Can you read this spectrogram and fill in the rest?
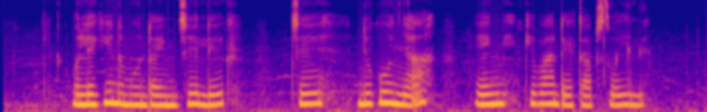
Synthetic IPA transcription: o˨le˦ki˦na˨mu˨nda˨i˨mt͡ʃe˦le˦k | t͡ʃe˦ | ɲu˦ku˦ɲa˦ | ɛ˦ŋkɪ˦βa˦ndɛ˨ta˨pswa˦i˦le˨

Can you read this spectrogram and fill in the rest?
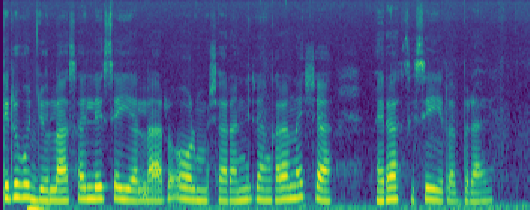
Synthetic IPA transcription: i˦ɾi˦ku˦d͡ʒo˨la˨sa˦le˦se˦ja˨la˨ɾɔ˦olmu˨ʃa˨ɾa˨ni˦ɾa˨ŋɡa˦ɾa˦na˦ʃa | me˨ɾa˦se˨se˦ji˨ɾa˨bi˨ɾaɡɛ˦

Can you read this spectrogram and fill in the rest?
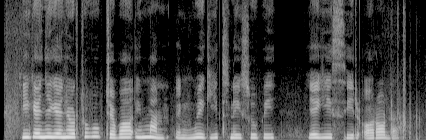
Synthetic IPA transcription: ɡ̥i˦ɡe˦ɲi˦ɡe˦ɲɔ˦rtu˦ɡu˦k̚t͡ʃɛ˨ba˦ʔɪ˦ma˦˨ne˨ŋwe˦ɡi˦tne˦i˨su˦bi˦ | je˦ɡi˦si˨ɾɔ˨ɾɔ˦da˨

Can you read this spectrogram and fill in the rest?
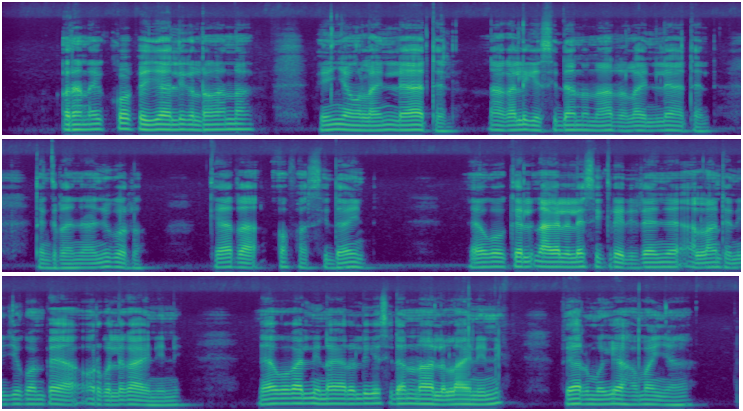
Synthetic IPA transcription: o˨ɾja˨na˦i˦kʰo˦pe˨ja˦li˦kɪ˨ldɔ˦ŋa˦na˦k̚ | pe˨˦i˦ɲa˨ŋɔ˨la˨i˨˦ni˦le˦a˦tɛ˨l | na˨ka˦li˦ke˨si˦da˦no˦na˦ta˨la˦ɪ˨ni˦lɛ˦a˦˨tɛ˨l | tɛ˨ŋɡɪ˨ɾa˨ɲa˨ɲi˦ko˨to˨ | kɛ˦a˦ta˨ɔ˦fa˨si˨da˦i˦n | nɛ˨˦ko˦ke˦lna˨kɛ˦lɛ˨lɛ˦si˦kɾe˨di˨tɛ˦ɲɛ˦ʔa˨la˦ŋte˨ni˦t͡ʃi˦kɔ˦mbɛ˦ja˨ɔ˦rko˨lɛ˦ka˦ɪ˨ni˨ni˦ | nɛ˦ko˦ka˦lni˨na˦ka˦ɾo˦li˦ke˦si˦da˦no˦na˦˨lɛ˨la̰˦ɪ˨ni˨ni˦ | pe˦a˦ɾmo˨˦ki˦a˦˨ɦa˨ma˦˨ɲa˨ŋa˦

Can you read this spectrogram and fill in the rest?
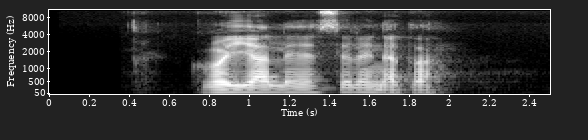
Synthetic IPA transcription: ko˨˦ja˦lɛ˦se˦le˦ŋɡa̰˨t̪a̰˨

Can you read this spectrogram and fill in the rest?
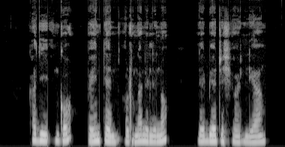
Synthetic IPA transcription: ka˦di˨˦ŋɡɔ˦ | pɛ˨i˦ntɛ˨nɔ˨lu˨ŋa˦ni˨lɪ˨nɔ˦ | lɛ˦bi˦a˦ti˦˨ʃɔ˨lja˦ŋ

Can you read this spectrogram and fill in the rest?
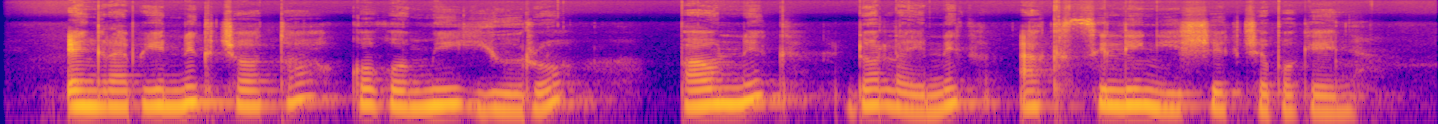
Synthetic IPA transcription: ɛ˨ŋɾabini˦kt͡ʃɔt̪ɔ˦ko˦ko˨mi˦juɾo | pawni˦k | dɔ˦la˨ɪnɪka˦ksi˦li˦ŋji˦ʃe˦kt͡ʃe˨pokeɲa

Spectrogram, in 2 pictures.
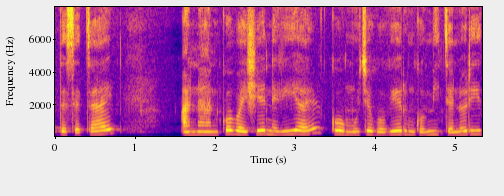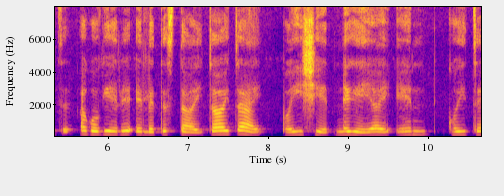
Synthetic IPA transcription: te˨se˨ta˦j | a˨naː˨nko˦pa˨i˨ʃe˦tne˨ki˦jɔ˦jko˦mu˨t͡ʃe˦ko˨ke˦ɾŋɡo˨mi˦t͡ʃe˨no˦ɾi˦ta˦ko˨ke˦ɾe˦ʔe˨le˨te˦stɔ˨jtɔ˦jta˦j | pɔ˨i˦ʃe˨t̚ne˦ke˨jɔ˦je˦nko˦i˦te˦

